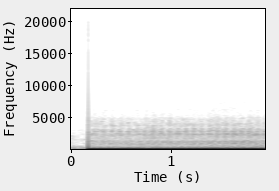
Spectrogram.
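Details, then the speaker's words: 1967 Toyota Stout getting a better exhaust, at idle right after startup: deep, steady, loud but even rumble, louder than stock; owner says it gets louder under load in third and fourth gear. "sitting here like this it's loud but it don't seem super duper loud it's more when we get a load on it like third gear in the fourth gear it gets loud"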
